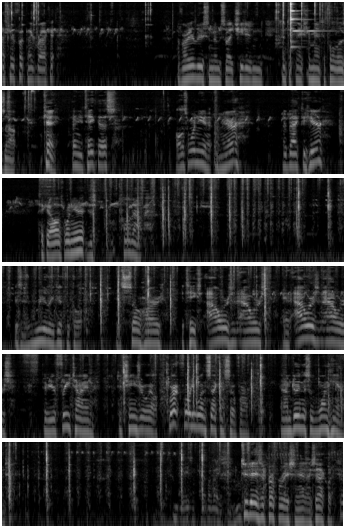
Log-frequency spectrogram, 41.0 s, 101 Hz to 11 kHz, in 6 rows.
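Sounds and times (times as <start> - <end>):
sharp metallic clicks and clinks: 0.0 - 0.9, 2.8 - 3.1, 5.4 - 7.6
metal scraping: 5.5 - 7.7, 14.4 - 41.0.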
